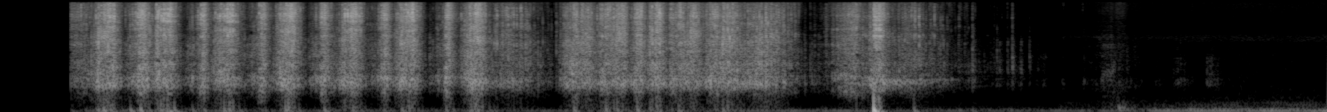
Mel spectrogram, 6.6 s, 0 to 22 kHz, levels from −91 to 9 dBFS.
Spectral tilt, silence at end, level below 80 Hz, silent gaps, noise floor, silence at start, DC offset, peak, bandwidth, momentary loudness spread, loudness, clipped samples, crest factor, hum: 1.5 dB/octave; 1.95 s; -50 dBFS; none; -63 dBFS; 0.35 s; under 0.1%; 0 dBFS; over 20 kHz; 11 LU; -20 LUFS; under 0.1%; 24 dB; none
